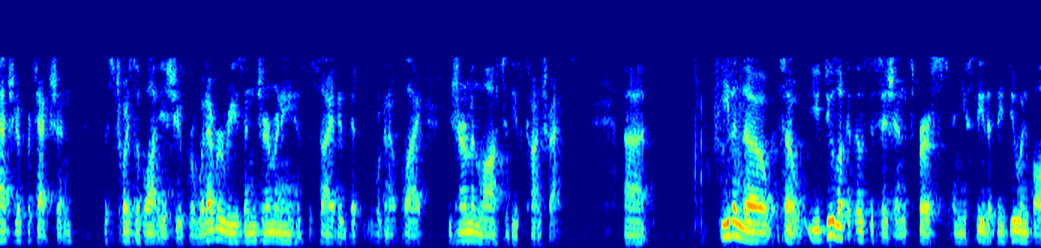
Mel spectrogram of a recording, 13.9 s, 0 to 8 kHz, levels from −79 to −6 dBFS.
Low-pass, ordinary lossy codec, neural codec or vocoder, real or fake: 7.2 kHz; AAC, 16 kbps; none; real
